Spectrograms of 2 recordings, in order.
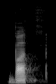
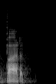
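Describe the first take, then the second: First: A t sound is heard before the final n. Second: An r sound is heard before the final n. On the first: "the R being replaced by a T or the T being inserted" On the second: "Bat or Bart"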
